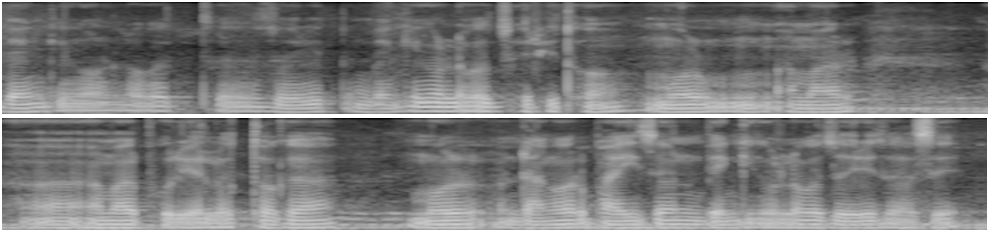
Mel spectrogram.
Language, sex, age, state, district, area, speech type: Assamese, male, 18-30, Assam, Barpeta, rural, spontaneous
